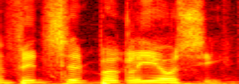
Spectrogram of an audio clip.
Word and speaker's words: Vincent Bugliosi: Vincent Bugliosi.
